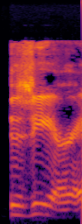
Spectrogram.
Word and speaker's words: DeJear: And so now I'm stuck with another name that's difficult for some to pronounce, Deirdre DeJear.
